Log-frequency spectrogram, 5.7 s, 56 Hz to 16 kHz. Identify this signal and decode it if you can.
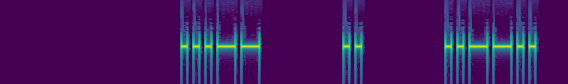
Morse code, heard as a keyed tone, about 20 wpm, spaced as for 8 wpm, 700 Hz. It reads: 3I?
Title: 178 Lesson 29e - Slash - Three Characters 20wpm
